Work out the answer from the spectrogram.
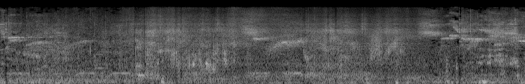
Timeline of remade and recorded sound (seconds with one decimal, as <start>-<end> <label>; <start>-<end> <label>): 0.0-1.3 recorded; 1.3-4.3 remade; 4.3-5.3 recorded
